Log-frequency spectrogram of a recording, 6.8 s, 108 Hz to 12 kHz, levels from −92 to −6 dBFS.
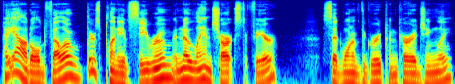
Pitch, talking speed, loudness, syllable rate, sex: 120 Hz, 185 wpm, -18 LUFS, 4.8 syllables/s, male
